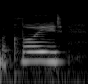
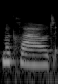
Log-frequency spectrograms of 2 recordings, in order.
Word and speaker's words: McLeod: the Carnelian Fox by Kate mccloyd this McLeod it's McLeod every time I put this on a TBR I pronounce the name wrong it is Kate McLeod and um yeah I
